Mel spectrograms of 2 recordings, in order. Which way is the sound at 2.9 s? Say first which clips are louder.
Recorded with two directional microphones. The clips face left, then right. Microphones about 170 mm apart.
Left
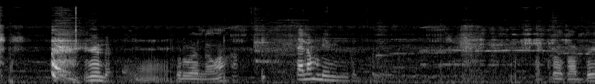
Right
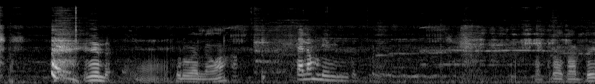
Even; centre (ahead or behind).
